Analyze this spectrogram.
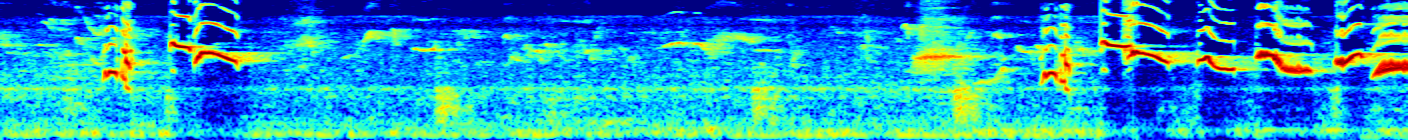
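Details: Oriental magpie-robin singing fast, warbled whistles: a brief burst at the start, a soft interlude of quieter notes, then a run of loud, rising and falling slurred phrases.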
